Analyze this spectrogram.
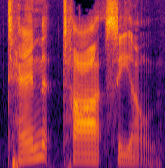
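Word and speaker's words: XXXTentacion: He says, regarding the rapper that died, it's pronounced XXX Tentacion. Oh, yeah. No. I got that wrong. He just says Tentacion. Tentacion. Sure. That's it total. No X's.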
